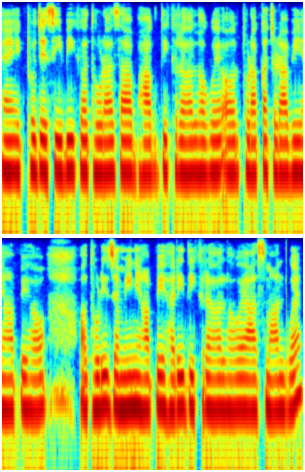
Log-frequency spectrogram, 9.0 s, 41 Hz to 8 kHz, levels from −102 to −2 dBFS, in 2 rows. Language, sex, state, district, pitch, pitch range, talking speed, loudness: Bhojpuri, female, Uttar Pradesh, Gorakhpur, 165 Hz, 165-170 Hz, 200 wpm, -13 LUFS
